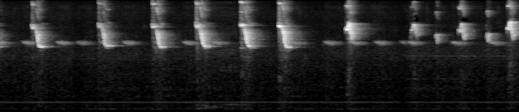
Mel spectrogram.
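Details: A single plain-throated sunbird, said to be learning its song and practising its wiceh call: high sharp downslurred notes, each with a short thin whistle before it, repeated about once a second without pause.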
